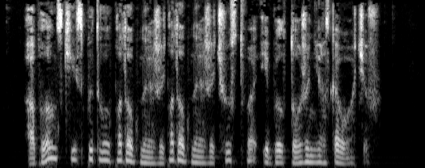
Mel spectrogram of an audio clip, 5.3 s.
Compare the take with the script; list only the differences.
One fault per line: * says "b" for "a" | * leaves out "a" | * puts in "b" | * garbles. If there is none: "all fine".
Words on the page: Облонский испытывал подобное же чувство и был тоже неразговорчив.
* puts in "подобное же"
